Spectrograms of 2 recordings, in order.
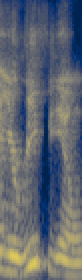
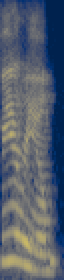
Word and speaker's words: Ethereum: of everybody talking about urethium whatever the hell that is sirium yeah eureka uretha i'm gonna need you to pronounce these words correctly what is it ethereum i'm gonna need you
